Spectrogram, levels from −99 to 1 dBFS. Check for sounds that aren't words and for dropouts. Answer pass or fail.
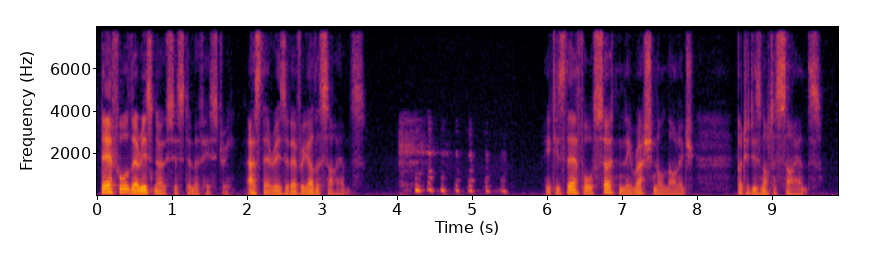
fail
